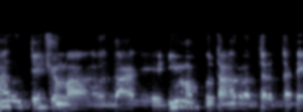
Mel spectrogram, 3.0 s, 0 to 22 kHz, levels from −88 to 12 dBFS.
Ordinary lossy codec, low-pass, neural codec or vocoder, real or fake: AAC, 48 kbps; 7.2 kHz; codec, 16 kHz, 4 kbps, X-Codec, HuBERT features, trained on general audio; fake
